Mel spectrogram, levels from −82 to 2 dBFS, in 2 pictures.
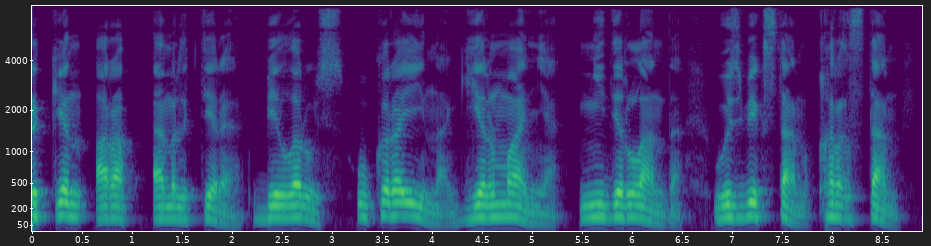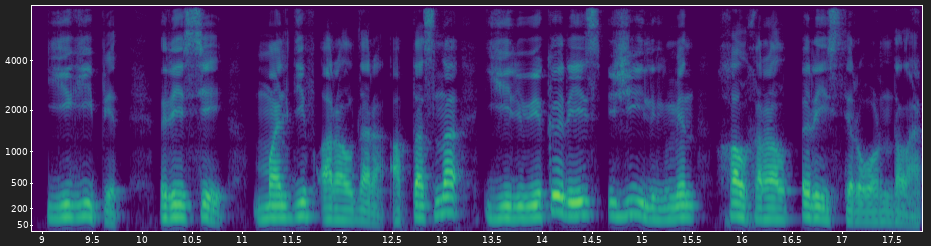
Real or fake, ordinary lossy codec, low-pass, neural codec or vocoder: real; none; none; none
